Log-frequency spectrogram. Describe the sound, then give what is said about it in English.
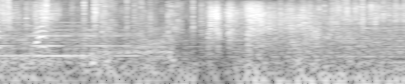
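A stone ledge cracking open and crumbling beneath a dog's feet: a dense, continuous roar of crashing, booming noise that stays loud throughout, with no quiet gaps. “The ledge below Rex's feet cracks open.”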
